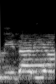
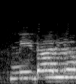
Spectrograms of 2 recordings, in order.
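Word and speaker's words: Cnidaria: है, मैंने बताया था, निडारिया में सी साइलेंट है। तो second phylum is phylum निडारिया या फिर फाइलम सिलेंटेरेटा। निडारिया बोल रही हूँ मैं, सी साइलेंट।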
